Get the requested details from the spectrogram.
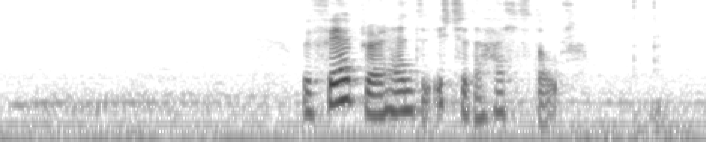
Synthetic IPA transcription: iðfɛːpɾaɾɪɦɛnt̪ɪɾʔɪhcːɪt̪ʰahajl̥t̪st̪o̰ːwɾḁ

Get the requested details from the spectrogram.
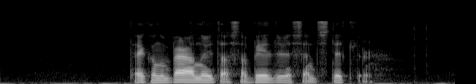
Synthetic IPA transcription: d̪̥ʰeɪkʰʊnəbæːɹɑnʉːt̪ʰɑ̰ːst̪ɑbiːlɾəsɛ̰nt̪st̪ɪt̪ʰlə̰ɹ

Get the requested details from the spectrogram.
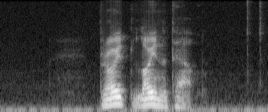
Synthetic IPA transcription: b̥ɹɔʏd̪lɔʏnət̪ʰæ̰lˠ

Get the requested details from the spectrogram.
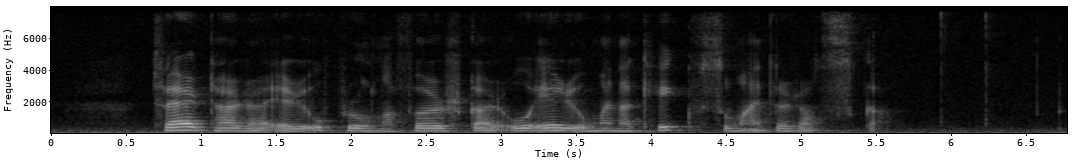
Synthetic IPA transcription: t̪ʰʋɛɹʈʰaɹa̰ʔɛ̰ːɹḭʔʊpɹoːnafœːʂka̰ɹɔɛɹiʔʊmajnakʰɪkvsʊma̰jnt̪ɛɹaska

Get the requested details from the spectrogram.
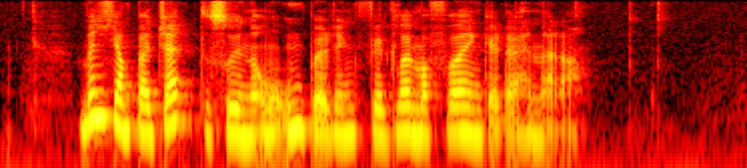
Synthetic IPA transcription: ʋɪljɛmbɛd͡ʒɛnt̪əsʉːnəʔʊ̰mʊ̰mbœɾɪŋfiːɡlœʏmɑføːɪŋɡə̰ɖə̰hɛnə̰ɾɑ̰

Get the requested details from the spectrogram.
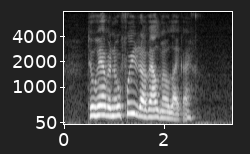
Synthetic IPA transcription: t̪ʰuwheːʋənuːfujɾaʋɛːlmœwlajka̰ɹ

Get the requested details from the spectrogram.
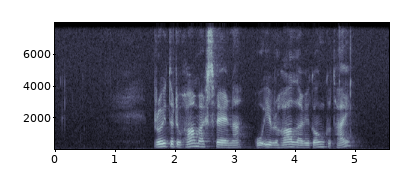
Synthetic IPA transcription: b̥ɾʉʏd̪əɖʉːhɑːmɑɹksfeːəɳɑoːʔɪʋɾʊɦɑːlɑɾʋiːɡɔŋkot̪ʰɑɪ

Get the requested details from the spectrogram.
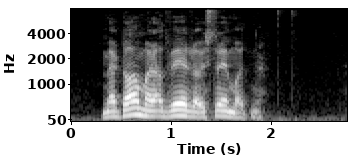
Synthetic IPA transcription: mæːɖɑːməɾɑd̪ʋeːɾɾoːʉst̪ɾeːmɔʏd̪n̩ə̰

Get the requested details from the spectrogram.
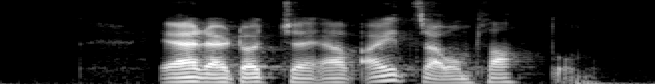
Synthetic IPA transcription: ɛːɾæɹɖɔt͡ʃːəʔaːva̰jt̪ɾawʊmpʰlan̥t̪ʊ̰n

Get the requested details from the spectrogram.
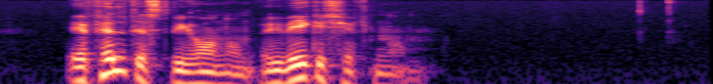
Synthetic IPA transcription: ʔeːfɛlt̪əst̪ʋiːhɔnɔnœʏʋeːkəçɪft̪n̩ɔ̰n

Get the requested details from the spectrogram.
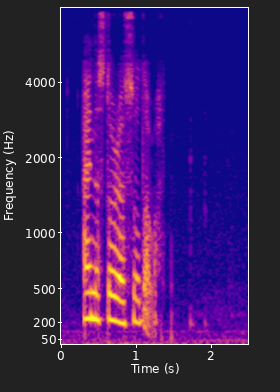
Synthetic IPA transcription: ʔæɪnɑst̪oːɹɑːsoːd̪ɑ̰ʋɑ̰

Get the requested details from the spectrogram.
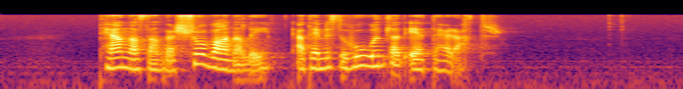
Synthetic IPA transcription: t̪ʰaːnasa̰nvaɹsɔːvaːna̰lɪ̰a̰ðt̪ejmɪst̪əɦuːɪnt̪ʰla̰ːt̪eːt̪ɪɦæːɾa̰t̪ɹ̥

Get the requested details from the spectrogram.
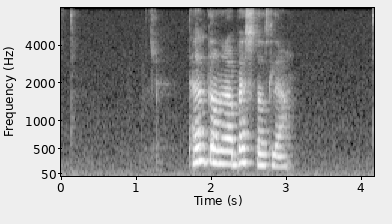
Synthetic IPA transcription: t̪ʰɛld̪ɑnəæːʁbɛst̪ɑslɪə

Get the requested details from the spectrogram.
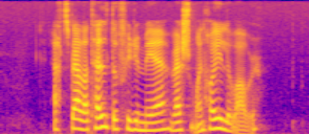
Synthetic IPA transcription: ɛt̪spæːlat̪ʰɛlt̪ʊfiːɾɪmeːʋæʂʊmʔɔ̰jnhɔjləʋa̰ːwə̰ɹ

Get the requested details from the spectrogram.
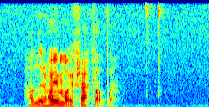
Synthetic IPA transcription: hɑ̰næɾɦɔjmaifɾæːkla̰nd̪ə

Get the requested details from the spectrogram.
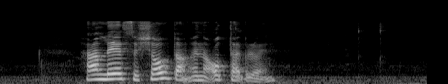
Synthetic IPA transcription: hɑnleːsəʃɔlt̪ɑnʉnə̰ʔɔt̪ɑɡɾʉ̰ʏn

